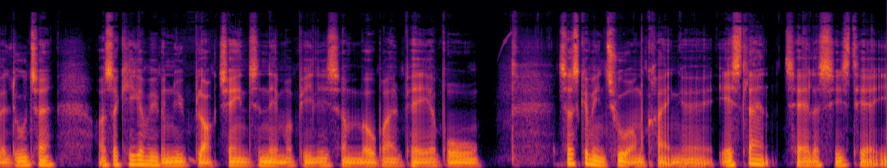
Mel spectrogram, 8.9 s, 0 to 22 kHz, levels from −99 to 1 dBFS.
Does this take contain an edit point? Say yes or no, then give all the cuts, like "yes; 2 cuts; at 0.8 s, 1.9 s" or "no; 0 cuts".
yes; 3 cuts; at 1.6 s, 2.5 s, 7.8 s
